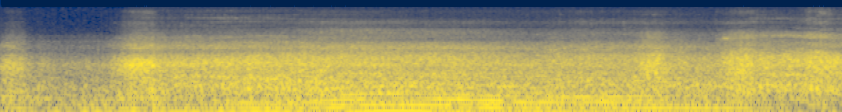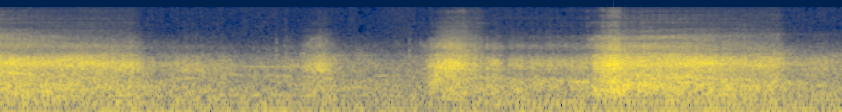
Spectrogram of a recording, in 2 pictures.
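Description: HSP Brontosaurus Pro electric RC monster truck driving on pavement: its motor and tyres hiss in repeated surges as it speeds up and eases off, with quieter gaps between runs.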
